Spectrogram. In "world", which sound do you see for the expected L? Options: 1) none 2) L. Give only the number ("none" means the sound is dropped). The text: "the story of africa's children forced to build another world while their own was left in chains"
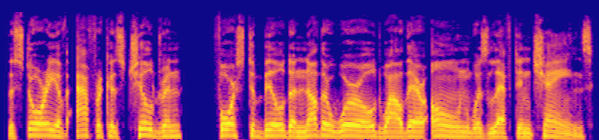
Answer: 2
